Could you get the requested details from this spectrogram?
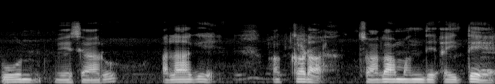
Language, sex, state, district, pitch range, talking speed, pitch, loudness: Telugu, male, Andhra Pradesh, Sri Satya Sai, 110-115 Hz, 70 wpm, 115 Hz, -19 LUFS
